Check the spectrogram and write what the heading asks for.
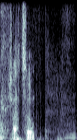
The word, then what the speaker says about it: Chetil: And why Rizzi and Wedgie you're again pronouncing Chetil's name wrong? Chetil.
